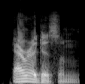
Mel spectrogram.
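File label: "erotism", American English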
